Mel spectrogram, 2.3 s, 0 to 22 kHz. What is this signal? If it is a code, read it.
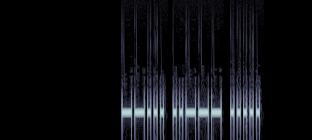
Morse code, heard as a keyed tone, about 50 wpm, 700 Hz. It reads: 725
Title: Common Cut Numbers - 3-Digit 50wpm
